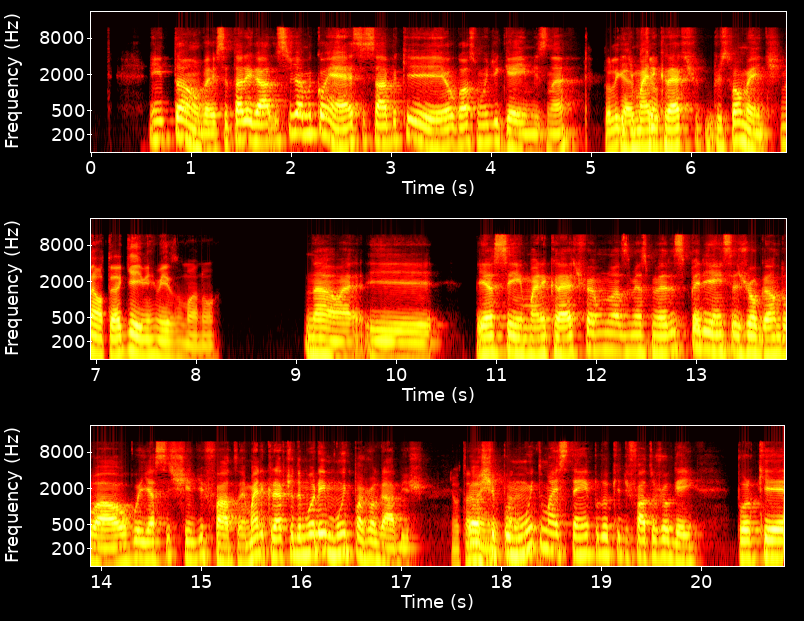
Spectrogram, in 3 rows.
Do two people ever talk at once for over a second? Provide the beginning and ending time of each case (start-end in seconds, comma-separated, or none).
none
